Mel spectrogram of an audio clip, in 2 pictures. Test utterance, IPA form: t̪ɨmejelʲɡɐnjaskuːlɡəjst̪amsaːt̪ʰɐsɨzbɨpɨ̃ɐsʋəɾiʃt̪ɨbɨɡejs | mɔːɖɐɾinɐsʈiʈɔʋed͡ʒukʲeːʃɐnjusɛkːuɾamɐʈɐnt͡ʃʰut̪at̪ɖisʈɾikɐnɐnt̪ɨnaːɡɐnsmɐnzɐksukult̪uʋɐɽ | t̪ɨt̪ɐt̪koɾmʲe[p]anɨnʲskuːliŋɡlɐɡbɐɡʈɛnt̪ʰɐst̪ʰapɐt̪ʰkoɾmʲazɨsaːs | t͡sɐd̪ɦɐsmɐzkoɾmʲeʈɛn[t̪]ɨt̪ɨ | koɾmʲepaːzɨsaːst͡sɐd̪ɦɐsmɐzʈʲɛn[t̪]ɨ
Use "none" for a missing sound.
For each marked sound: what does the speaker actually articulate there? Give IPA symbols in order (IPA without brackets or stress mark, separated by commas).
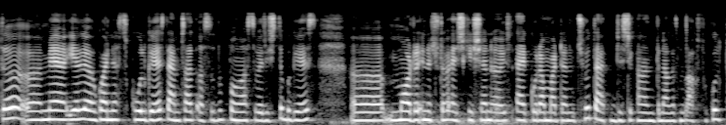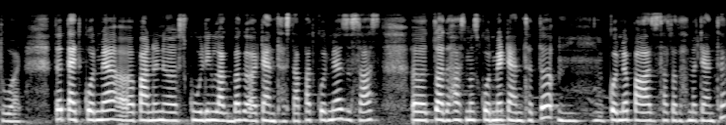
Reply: p, t̪ʰ, t̪ʰ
